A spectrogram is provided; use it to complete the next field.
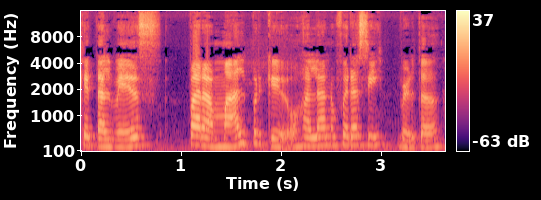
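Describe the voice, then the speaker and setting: Speaking at a very slow pace, a woman with a bright, sharp tone keeps her fairly high pitch on fairly even intonation. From Costa Rica, Turrialba. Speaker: dancer and parkour instructor. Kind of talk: radio interview.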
